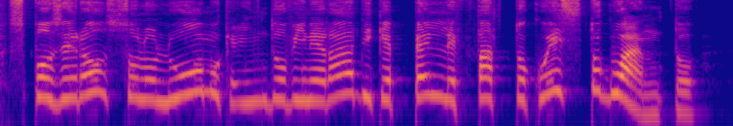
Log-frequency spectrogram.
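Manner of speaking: high, loud princess voice; theatrical princess decree; proclaiming princess. A narrator's reading. Princess sets her condition.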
